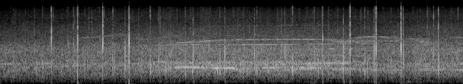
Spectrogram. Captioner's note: applause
